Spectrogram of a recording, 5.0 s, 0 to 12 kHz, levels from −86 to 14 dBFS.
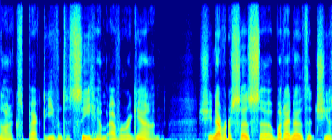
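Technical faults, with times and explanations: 0.38–0.43 s, 1.43 s, 3.39–3.43 s: underrun with held sample. The speech briefly freezes flat, for about 43 ms, 19 ms and 43 ms. The output buffer emptied, and the converter held its last value. The longer gaps fit a 1024-sample buffer. Playback then resumes where it stopped, so each gap ends softly.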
